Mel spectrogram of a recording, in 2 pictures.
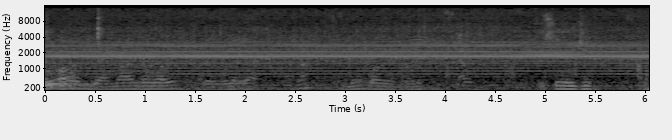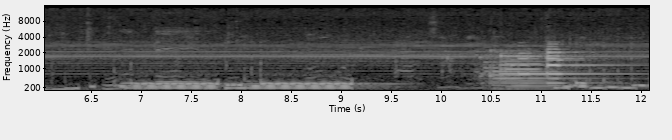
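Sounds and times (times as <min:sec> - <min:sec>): faint voices: 0:00.0 - 0:04.4, 0:06.3 - 0:12.0
faint electrical buzz: 0:00.0 - 0:12.0.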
